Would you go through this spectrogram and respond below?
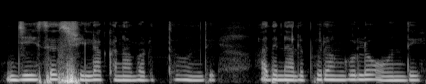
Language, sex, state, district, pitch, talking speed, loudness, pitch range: Telugu, female, Telangana, Mahabubabad, 205 Hz, 110 wpm, -20 LUFS, 195-215 Hz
